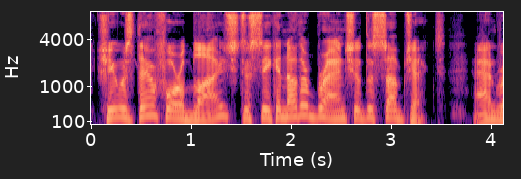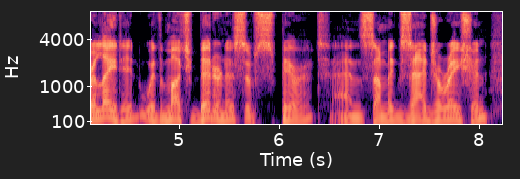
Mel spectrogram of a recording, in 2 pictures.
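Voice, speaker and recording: A man's voice: mid-range voice, sharp tone, no echo, studio quality. A man reading a classic novel aloud as a scripted storytelling narrator. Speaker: audiobook narrator.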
